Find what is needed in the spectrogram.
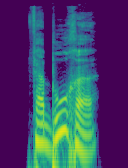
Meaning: inflection of verbuchen: 1. first-person singular present 2. first/third-person singular subjunctive I 3. singular imperative
- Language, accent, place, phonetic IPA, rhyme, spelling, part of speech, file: German, Germany, Berlin, [fɛɐ̯ˈbuːxə], -uːxə, verbuche, verb, De-verbuche.ogg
